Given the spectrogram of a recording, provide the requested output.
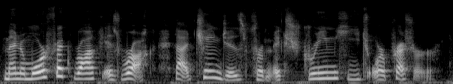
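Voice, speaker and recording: A woman reading a children's science picture book aloud in an expressive, explanatory storytelling way. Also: high voice, measured pace, faint music behind.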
